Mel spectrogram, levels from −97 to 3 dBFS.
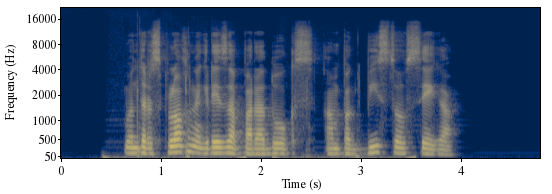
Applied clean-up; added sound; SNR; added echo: neural mask model DeepFilterNet 3.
